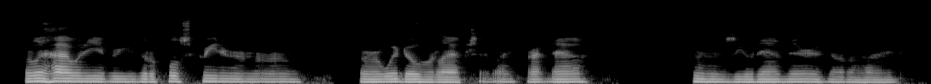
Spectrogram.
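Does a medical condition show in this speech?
Yes: Parkinson's disease.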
